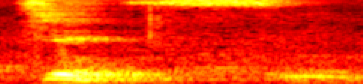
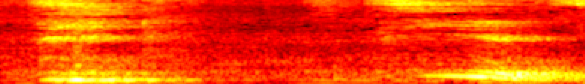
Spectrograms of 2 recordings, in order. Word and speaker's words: dièse: Dièse, c'est dièse et non pas jazz. On appelle ça tu prononces bien les chevaux. Dièse. Aïna jazz. Quand on prononce jazz, on dit que jazz. S'il fallait qu'on prononce jazz, on devait ajouter G là-bas.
